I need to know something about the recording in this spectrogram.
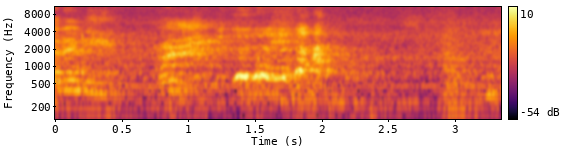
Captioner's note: soft laughter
